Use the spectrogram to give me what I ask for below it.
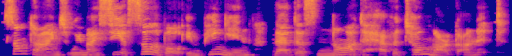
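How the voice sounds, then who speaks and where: A woman teaching pronunciation in a scripted lesson, speaking slowly and carefully as she demonstrates. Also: on the high side, animated, bright, forceful tone. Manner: slow, careful, demonstrative delivery. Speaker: language teacher.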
